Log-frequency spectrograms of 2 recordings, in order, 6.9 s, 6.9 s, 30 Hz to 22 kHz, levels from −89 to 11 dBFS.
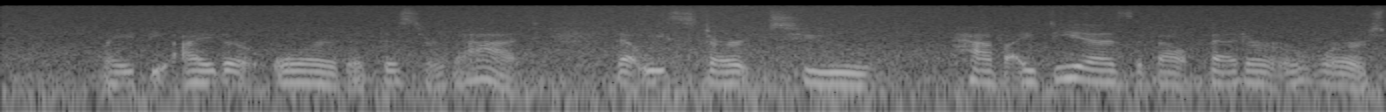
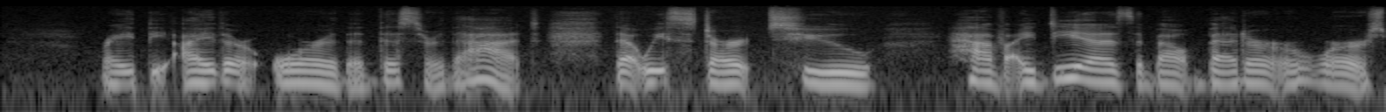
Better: second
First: hiss; loud; throughout; 5 dB below the speech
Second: hiss; faint; throughout; 30 dB below the speech

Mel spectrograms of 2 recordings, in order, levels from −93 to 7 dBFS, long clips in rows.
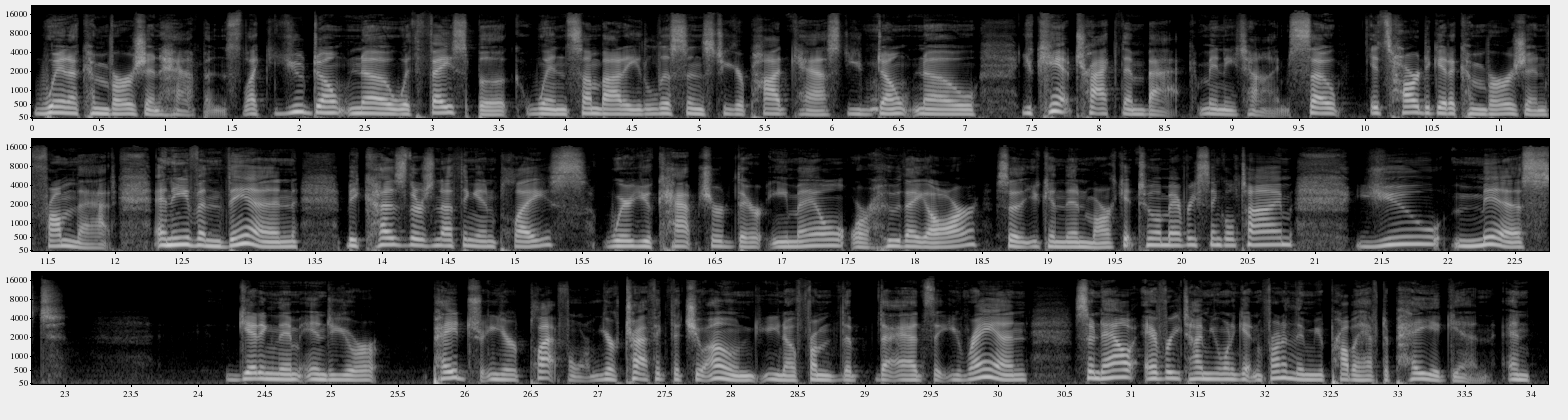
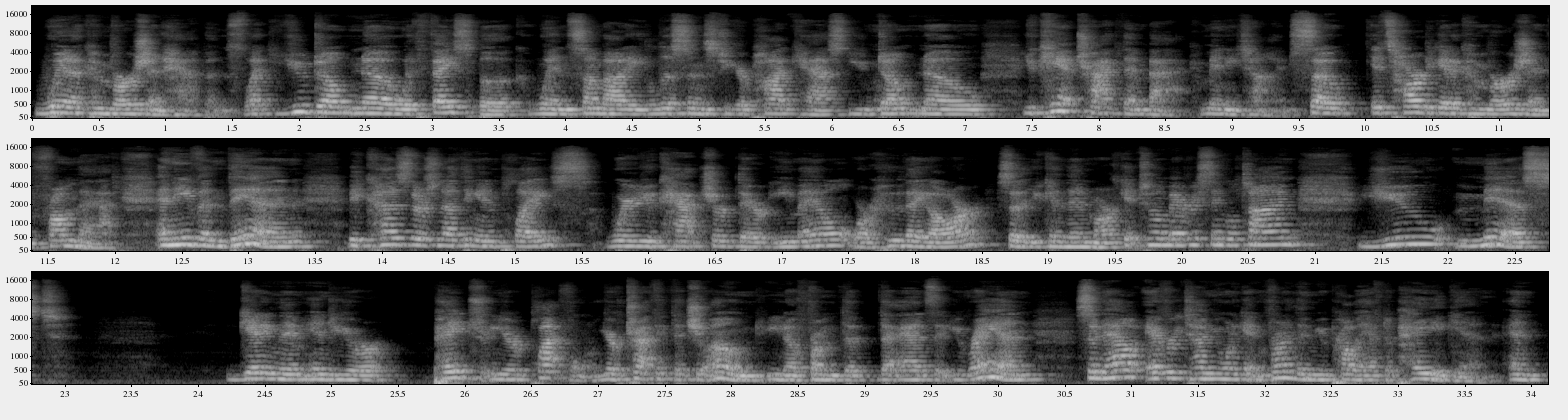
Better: first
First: none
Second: off-mic speech; far // room echo; slight; dies away in 0.3 s

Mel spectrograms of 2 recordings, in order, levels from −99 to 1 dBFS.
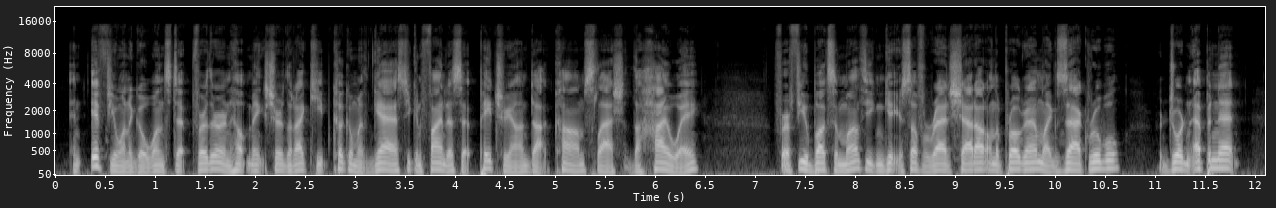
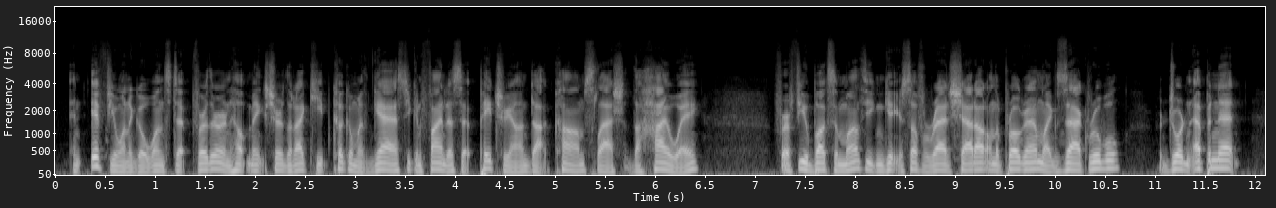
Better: first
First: none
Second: muffled; slightly; fading above 2.5 kHz

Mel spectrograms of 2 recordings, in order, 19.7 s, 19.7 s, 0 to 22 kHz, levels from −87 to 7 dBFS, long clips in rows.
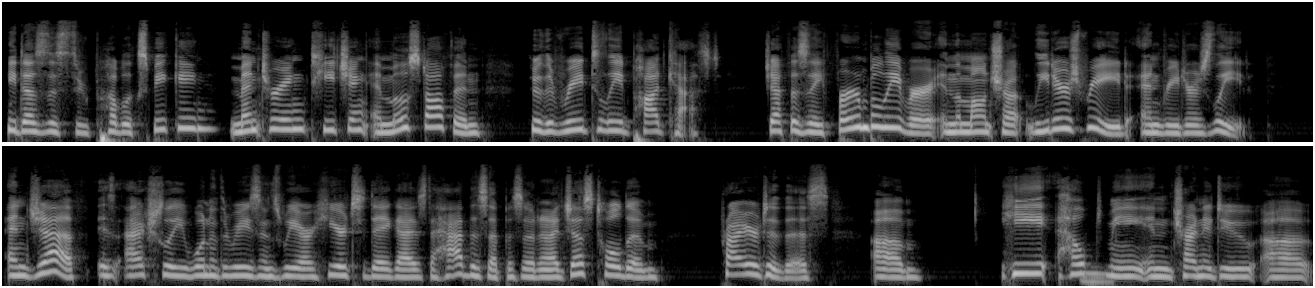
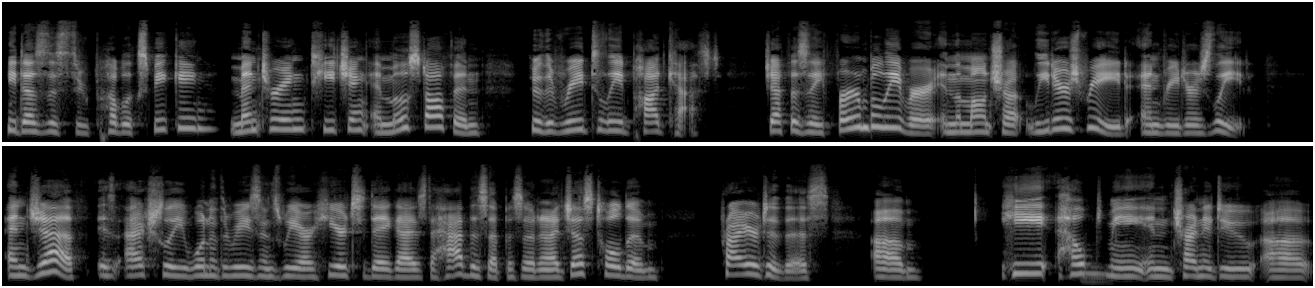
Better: first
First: none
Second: thin; somewhat; fading below 500 Hz

